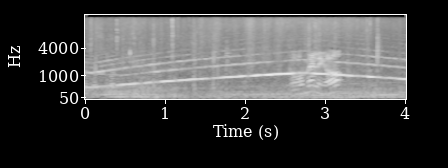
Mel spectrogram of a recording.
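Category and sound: vehicle, emergency vehicle siren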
